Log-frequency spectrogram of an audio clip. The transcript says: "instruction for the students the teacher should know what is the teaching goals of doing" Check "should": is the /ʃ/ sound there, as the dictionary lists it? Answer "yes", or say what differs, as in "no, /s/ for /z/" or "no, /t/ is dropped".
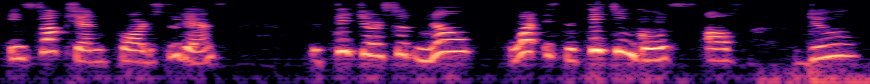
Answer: no, /s/ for /ʃ/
